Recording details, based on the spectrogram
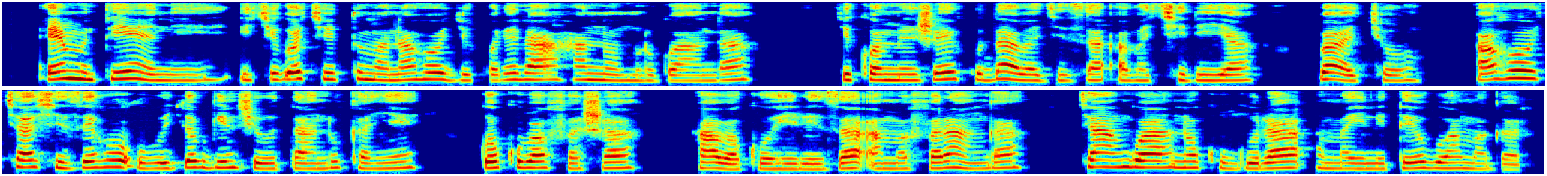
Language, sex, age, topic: Kinyarwanda, female, 18-24, finance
